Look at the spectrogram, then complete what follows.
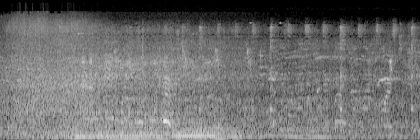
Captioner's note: cars driving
